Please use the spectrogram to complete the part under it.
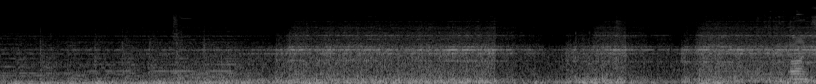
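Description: A video-game aircraft launching and taking off, its engine building into a steady, loud roar that swells and holds for several seconds.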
